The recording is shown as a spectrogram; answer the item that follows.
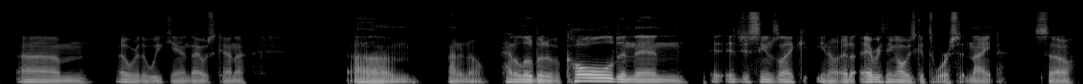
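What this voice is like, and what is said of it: Slightly raspy, sick-sounding voice. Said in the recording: “Your voice sounds like you're a little bit sick ... still a little raspy”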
